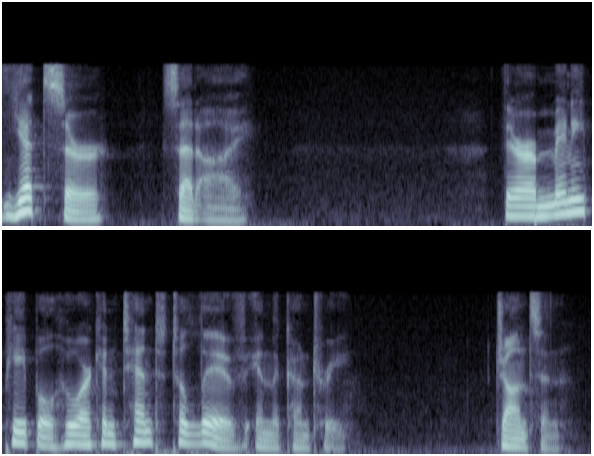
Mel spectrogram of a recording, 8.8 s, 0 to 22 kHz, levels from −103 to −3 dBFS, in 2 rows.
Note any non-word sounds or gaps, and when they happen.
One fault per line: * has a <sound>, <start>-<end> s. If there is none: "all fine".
all fine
